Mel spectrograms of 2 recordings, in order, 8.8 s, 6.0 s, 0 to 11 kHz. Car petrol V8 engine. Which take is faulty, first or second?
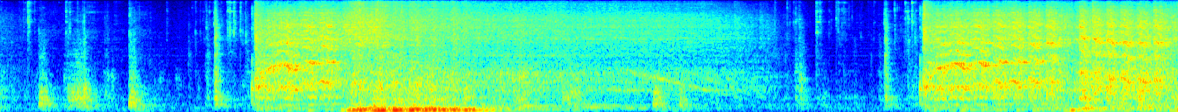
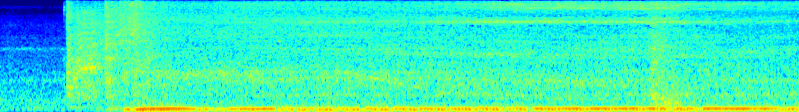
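first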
